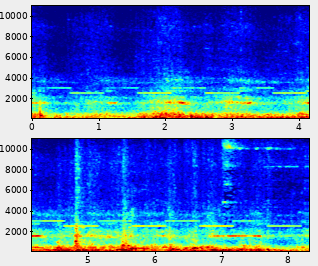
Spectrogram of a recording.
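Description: Double-stacked container freight wagons rolling past at speed: a steady, dense rumble of wheels on rail. Over it, an electronic level-crossing warning beeps in a repeating pattern.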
